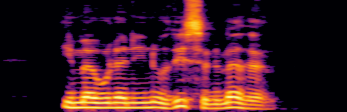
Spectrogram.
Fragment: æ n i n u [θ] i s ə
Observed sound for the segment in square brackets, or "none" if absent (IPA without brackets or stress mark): ð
